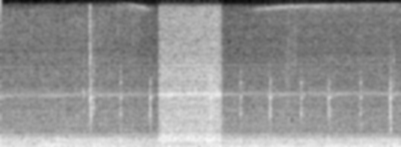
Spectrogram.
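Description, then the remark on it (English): A steady, deep engine rumble fills a truck cab while driving, with a regular light ticking throughout and a brief burst of hissing air partway through. No one speaks. “I do like this truck in that the mirrors kind of like, you don't really need to pop your head out the window.”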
